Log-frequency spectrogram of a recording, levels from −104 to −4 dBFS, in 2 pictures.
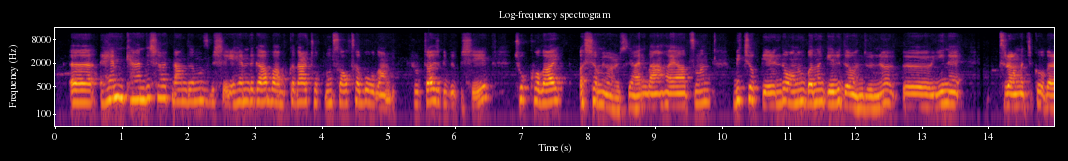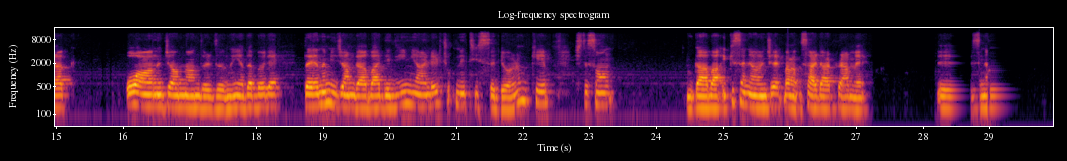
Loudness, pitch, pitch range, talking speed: -29 LUFS, 170 Hz, 150-205 Hz, 115 wpm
